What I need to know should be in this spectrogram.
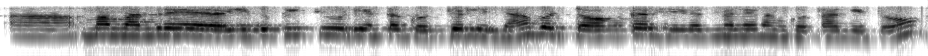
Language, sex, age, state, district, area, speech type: Kannada, female, 18-30, Karnataka, Hassan, urban, conversation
